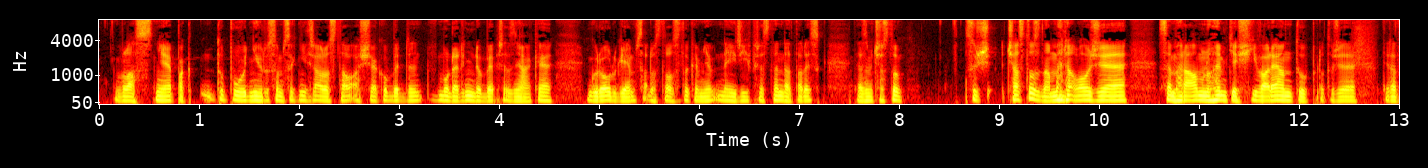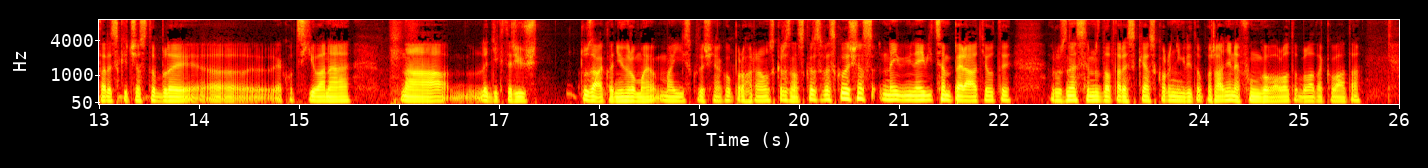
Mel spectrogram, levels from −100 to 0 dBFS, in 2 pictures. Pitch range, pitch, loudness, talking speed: 100-115 Hz, 105 Hz, -22 LUFS, 190 wpm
